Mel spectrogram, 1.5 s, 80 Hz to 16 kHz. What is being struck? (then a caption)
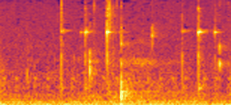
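Glass perfume bottle. Natural fingernails tap a 5 fl oz Bvlgari Eau de Cologne glass perfume bottle, chosen because nail tapping on glass is less abrasive and more forgiving. A series of light, glassy clinks ring out with a high bright tone over a low steady hum.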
